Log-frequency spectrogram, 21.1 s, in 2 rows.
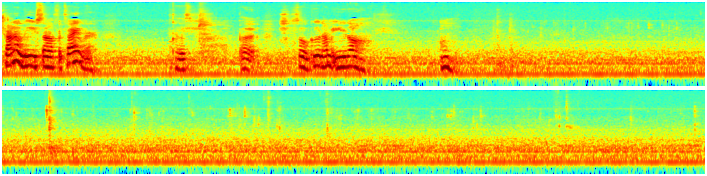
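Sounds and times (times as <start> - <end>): steady low hum: 0.0 - 21.0
open-mouthed chewing smacks: 8.0 - 19.3.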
